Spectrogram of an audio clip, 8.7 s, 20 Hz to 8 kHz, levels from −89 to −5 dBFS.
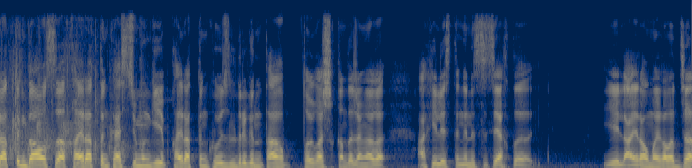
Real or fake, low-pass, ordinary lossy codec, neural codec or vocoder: real; 7.2 kHz; none; none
